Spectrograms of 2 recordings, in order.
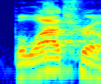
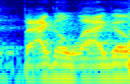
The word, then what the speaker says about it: Balatro: is the objective of batro batro I'm so glad you pronounced it properly because I know you've been intentionally you've you've intentionally been trying to get it to stick in your head as bagal Lago or something so it took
